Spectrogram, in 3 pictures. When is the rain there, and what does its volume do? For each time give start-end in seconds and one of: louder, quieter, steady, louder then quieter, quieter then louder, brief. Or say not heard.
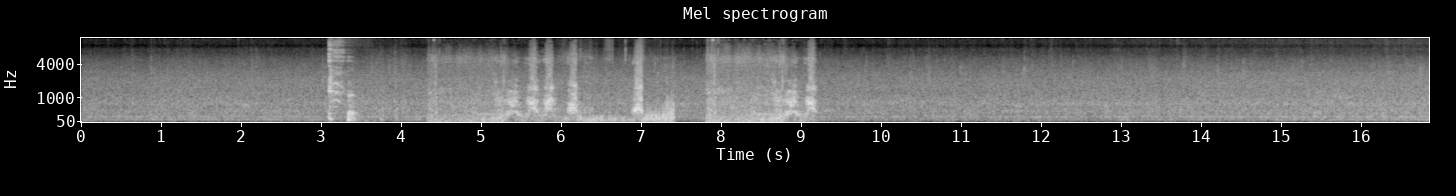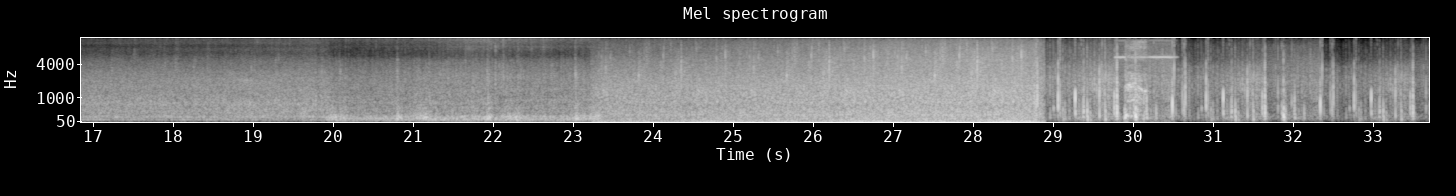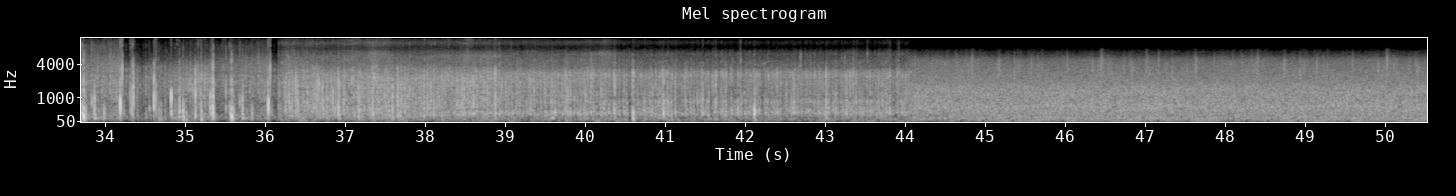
0.0-50.5 louder then quieter.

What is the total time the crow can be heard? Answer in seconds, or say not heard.
not heard.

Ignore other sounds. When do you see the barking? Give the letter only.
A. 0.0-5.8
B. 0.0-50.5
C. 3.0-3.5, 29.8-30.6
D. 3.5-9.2
D.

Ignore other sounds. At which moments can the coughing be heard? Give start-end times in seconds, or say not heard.
3.0-3.5, 29.8-30.6.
